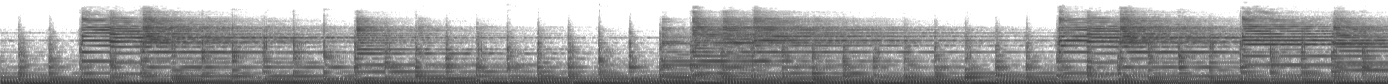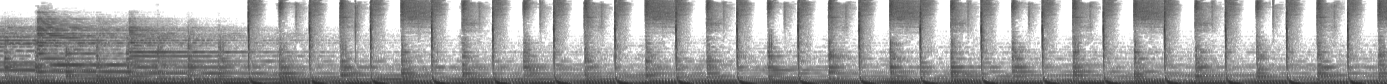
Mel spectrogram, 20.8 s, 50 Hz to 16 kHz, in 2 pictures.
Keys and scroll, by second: 2.2 alt+x.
